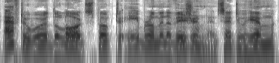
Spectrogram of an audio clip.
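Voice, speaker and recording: A man narrating scripture from a script as a solemn, measured storyteller. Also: on the low side, darkish tone, dry recording, clean studio sound.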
